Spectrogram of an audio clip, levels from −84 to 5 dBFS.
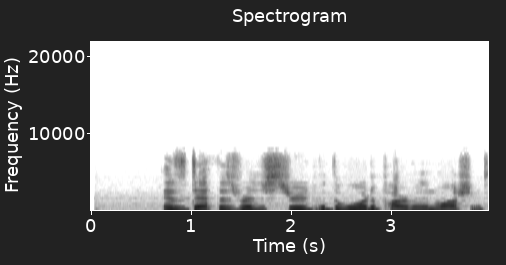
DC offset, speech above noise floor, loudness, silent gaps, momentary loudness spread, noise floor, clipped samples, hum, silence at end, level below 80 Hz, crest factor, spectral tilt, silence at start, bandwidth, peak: under 0.1%; 42 dB; -16 LUFS; none; 4 LU; -58 dBFS; under 0.1%; none; 0.05 s; -60 dBFS; 14 dB; -6 dB/octave; 0.7 s; 7.6 kHz; -2 dBFS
